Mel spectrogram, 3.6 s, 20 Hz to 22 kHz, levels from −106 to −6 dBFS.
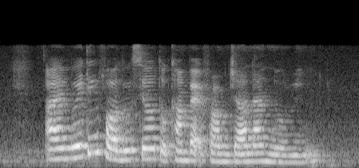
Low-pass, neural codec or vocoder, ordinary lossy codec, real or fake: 7.2 kHz; none; none; real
